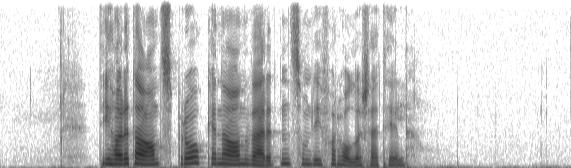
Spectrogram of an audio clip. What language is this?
Norwegian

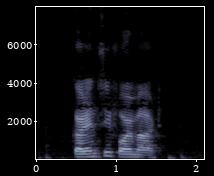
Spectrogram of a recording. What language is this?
Urdu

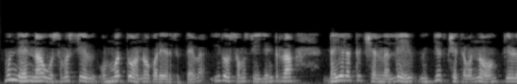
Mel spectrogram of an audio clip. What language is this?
Kannada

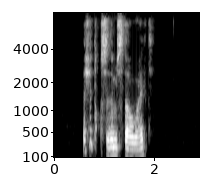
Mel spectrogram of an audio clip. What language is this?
Kabyle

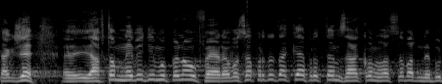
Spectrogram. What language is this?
Czech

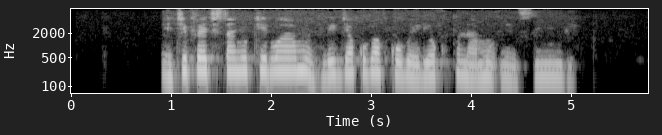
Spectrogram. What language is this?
Ganda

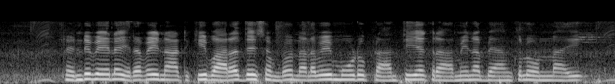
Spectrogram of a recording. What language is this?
Telugu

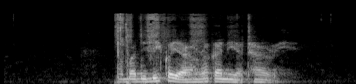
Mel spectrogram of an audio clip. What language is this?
Swahili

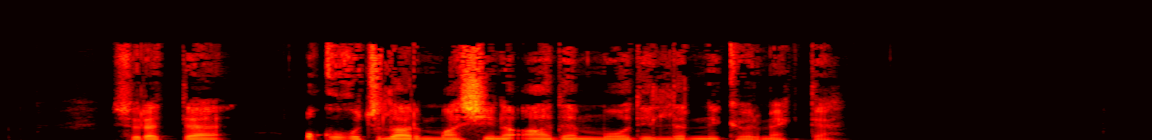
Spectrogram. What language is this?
Uyghur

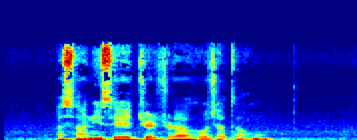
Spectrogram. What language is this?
Urdu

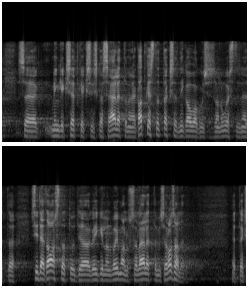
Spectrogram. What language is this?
Estonian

